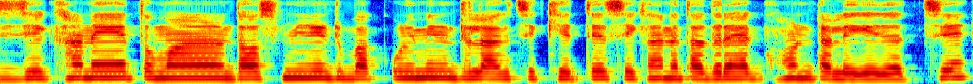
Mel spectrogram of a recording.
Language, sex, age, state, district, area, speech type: Bengali, female, 18-30, West Bengal, North 24 Parganas, rural, spontaneous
